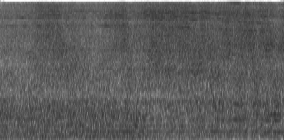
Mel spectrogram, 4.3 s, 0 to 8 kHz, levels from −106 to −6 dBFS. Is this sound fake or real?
real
